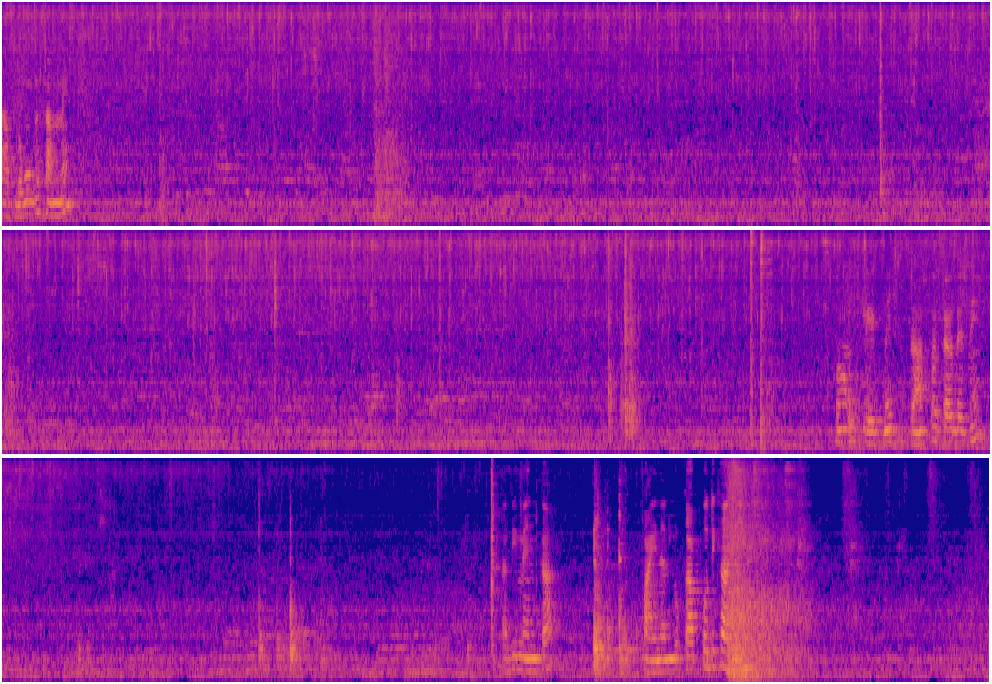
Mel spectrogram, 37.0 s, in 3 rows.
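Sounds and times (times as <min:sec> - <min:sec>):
chillies sizzling in oil: 0:00.0 - 0:29.0.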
